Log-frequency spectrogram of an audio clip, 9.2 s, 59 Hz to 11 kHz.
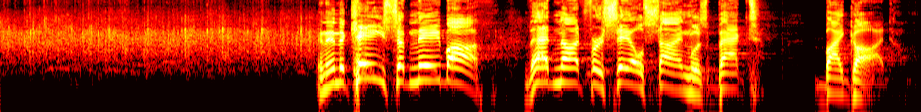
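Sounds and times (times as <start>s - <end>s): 
congregation clapping hands: 0.0s - 6.2s
speech: 3.2s - 7.6s, 8.2s - 9.0s.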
